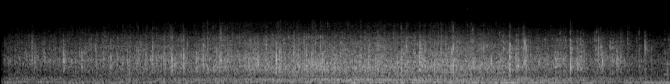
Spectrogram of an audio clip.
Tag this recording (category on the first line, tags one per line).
Sound effects > Vehicles
driving
electric
vehicle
